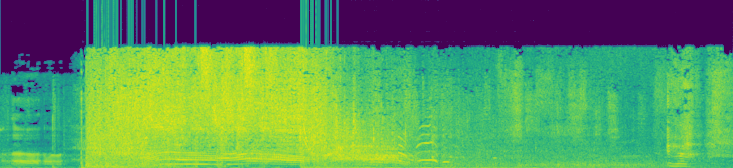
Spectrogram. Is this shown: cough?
no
